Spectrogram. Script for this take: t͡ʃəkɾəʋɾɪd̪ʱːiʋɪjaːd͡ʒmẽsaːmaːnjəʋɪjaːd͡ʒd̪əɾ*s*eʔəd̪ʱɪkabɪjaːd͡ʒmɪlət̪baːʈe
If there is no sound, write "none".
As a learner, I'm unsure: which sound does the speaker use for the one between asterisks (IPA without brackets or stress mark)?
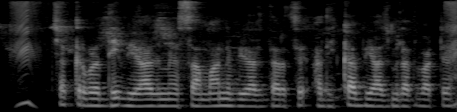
s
